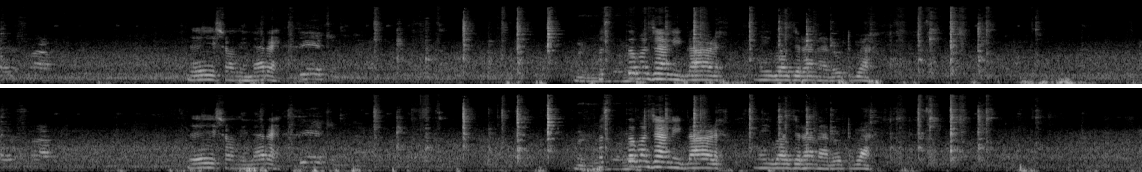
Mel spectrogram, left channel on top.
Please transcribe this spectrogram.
જય સ્વામિનારાયણ. મસ્ત મજાની દાળ નહીં બાજરાના રોટલા.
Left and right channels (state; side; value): normal; both; correlation 0.37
